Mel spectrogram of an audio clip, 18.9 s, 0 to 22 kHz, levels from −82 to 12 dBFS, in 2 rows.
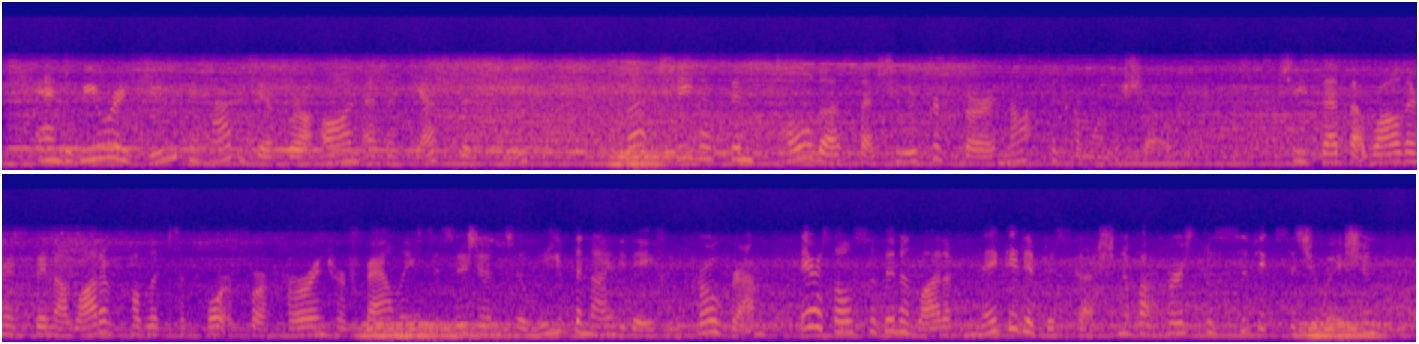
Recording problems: thin; somewhat; fading below 400 Hz
high frequencies cut off; noticeable; nothing above 5.5 kHz
train or aircraft noise; loud; throughout; 1 dB below the speech
wind noise on the microphone; occasional gusts; 10 dB below the speech
hiss; faint; throughout; 25 dB below the speech

